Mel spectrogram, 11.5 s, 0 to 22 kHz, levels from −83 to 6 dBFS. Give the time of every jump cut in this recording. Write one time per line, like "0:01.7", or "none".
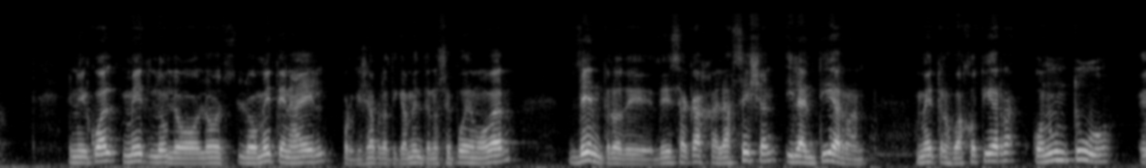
0:01.7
